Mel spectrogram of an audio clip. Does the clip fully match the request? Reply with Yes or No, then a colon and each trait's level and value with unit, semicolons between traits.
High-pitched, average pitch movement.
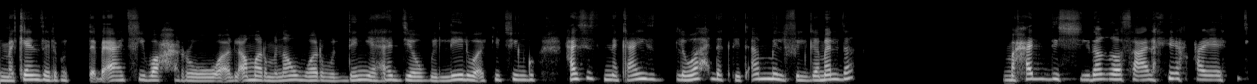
Yes: high, 205 Hz; average, 3.4 semitones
